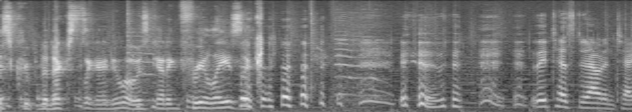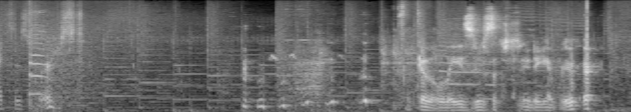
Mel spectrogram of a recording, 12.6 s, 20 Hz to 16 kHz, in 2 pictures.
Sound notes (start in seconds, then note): 2.3 laughs; 8.7 laughing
